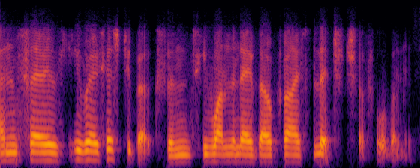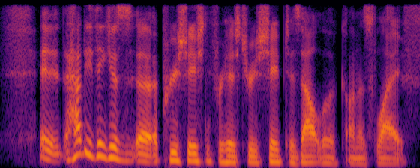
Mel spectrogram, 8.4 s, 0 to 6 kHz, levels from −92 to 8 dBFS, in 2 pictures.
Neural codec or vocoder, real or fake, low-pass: codec, 16 kHz, 2 kbps, FunCodec, trained on Chinese and English, 25 frames a second; fake; 5.4 kHz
